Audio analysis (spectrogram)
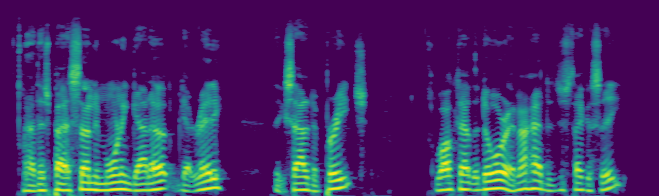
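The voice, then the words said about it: Sick-sounding voice. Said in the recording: “you may be able to hear it in my voice, I'm going through some kind of sickness right now”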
